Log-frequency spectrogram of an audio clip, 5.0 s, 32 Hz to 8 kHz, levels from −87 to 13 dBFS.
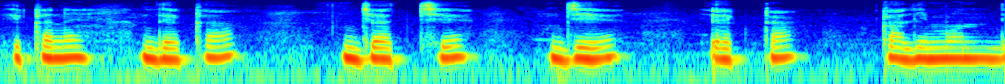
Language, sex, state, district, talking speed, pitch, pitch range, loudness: Bengali, male, Tripura, Unakoti, 85 wpm, 180 Hz, 175-190 Hz, -14 LUFS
